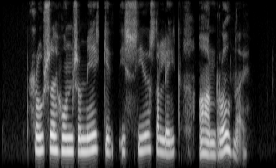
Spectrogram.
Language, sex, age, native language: Icelandic, male, 12, Icelandic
